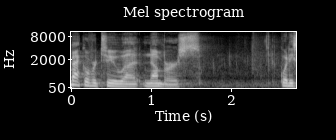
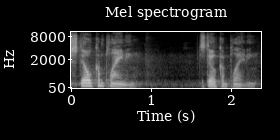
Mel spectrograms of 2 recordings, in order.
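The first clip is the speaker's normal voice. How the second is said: softer, lower second time; fading repeat; 4 semitones lower, 8 dB quieter than usual. Acted. Preacher notes nothing has changed, fading. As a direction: let still complaining die away.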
